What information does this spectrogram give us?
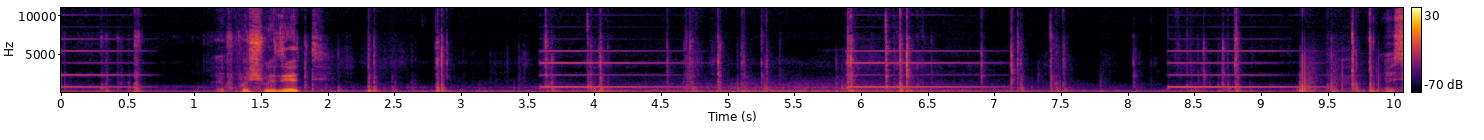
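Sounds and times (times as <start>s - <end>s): dashboard warning chime: 0.0s - 1.5s, 3.5s - 5.0s, 5.9s - 7.4s, 8.2s - 10.0s.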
